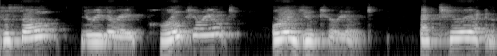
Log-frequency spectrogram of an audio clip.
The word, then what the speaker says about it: prokaryote: is a big deal prokaryote the pro rhymes with node and they have no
